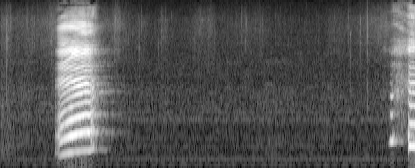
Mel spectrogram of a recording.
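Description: A toddler's single short, high-pitched vocalisation about half a second in, rising in pitch, followed by only a faint steady hum.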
